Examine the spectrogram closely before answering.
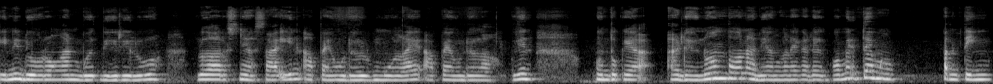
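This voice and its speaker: A woman speaks fairly quickly at a fairly high pitch, somewhat breathy. Her tone is dark and mellow, her intonation monotone and flat. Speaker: vlogger doing a speaking challenge. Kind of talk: casual vlog monologue to camera. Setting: at home, talking to camera. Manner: unscripted, spontaneous.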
